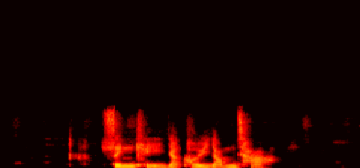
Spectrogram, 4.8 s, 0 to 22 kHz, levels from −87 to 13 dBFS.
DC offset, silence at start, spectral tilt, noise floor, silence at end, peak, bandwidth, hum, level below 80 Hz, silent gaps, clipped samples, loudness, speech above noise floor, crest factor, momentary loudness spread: under 0.1%; 0.9 s; -4 dB/octave; -79 dBFS; 1.15 s; -8 dBFS; 8.2 kHz; none; -66 dBFS; none; under 0.1%; -27 LUFS; 52 dB; 22 dB; 22 LU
